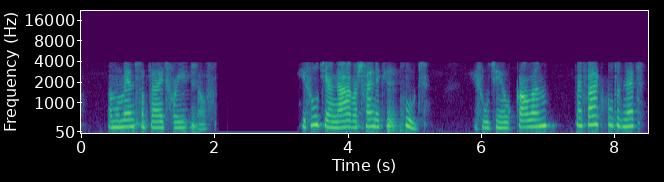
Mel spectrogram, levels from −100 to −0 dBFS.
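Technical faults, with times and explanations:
Throughout: GSM full-rate codec. The speech passes through the original GSM coder, which suggests about 13 kbps. It models the vocal tract and excites it with sparse, regularly spaced pulses. Nothing above 4 kHz survives. The result is a plainly audible buzzy, gravelly roughness.
1.30–1.76 s: lost GSM frames. Just after "een moment van tijd", frames drop out in scattered bursts, totalling 260 ms across roughly 440 ms. The longest gap is around 100 ms. The gaps repeat the last good frame, giving a rough metallic ring.
4.60–4.79 s: lost GSM frames. After "voelt je erna waarschijnlijk", 180 ms of frames are missing. The decoder keeps replaying the last good settings. The sound hangs as a metallic ring.
7.80–7.92 s: lost GSM frames. Here 100 ms of frames are lost. The last good frame is held and repeated. The result is a brief, gritty metallic ring in place of the speech.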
